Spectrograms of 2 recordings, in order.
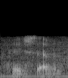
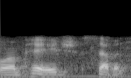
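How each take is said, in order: First: Repeated under the breath in a whisper; whispered aside. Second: Said in the usual way. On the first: Real, not acted. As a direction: whisper the page number to yourself.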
